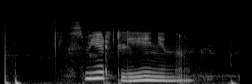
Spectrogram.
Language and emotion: Russian, sad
